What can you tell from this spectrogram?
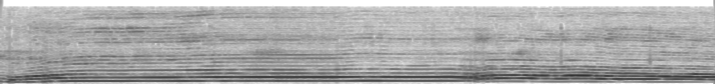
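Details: Diva, a pet dog missing her grandson-owner's grandson Derek, howls after hearing him on a computer: one long, steady, tonal howl with rich harmonics, holding level before stepping slightly lower near the end, no other sounds.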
